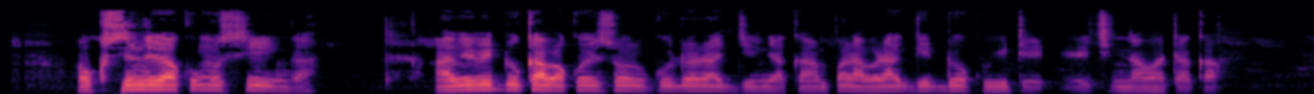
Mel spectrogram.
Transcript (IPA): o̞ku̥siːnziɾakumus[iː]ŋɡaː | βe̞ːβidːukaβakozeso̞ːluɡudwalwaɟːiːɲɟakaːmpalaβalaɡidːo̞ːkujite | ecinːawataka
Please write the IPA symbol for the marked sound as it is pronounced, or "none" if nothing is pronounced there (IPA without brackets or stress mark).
iː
